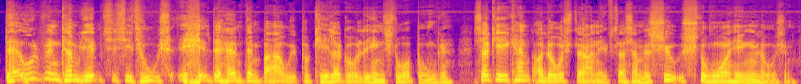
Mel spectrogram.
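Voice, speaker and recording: Gravelly man reading a children's story. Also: mid-range voice, hardly any pauses, no room sound, clean studio sound. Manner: lively storytelling. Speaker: radio reader. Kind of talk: reading a children's book aloud. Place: radio studio.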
